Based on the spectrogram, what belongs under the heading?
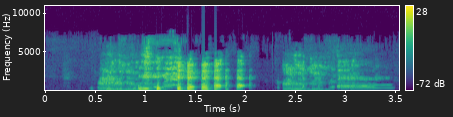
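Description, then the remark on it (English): A puppy named Mushu grunts and grumbles, a quick run of short throaty pulses followed by a brief pause and a longer, rougher growl-like grunt. “Moosh, you silly puppy.”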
